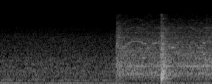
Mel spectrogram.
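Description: Workshop room tone: a steady low hum. A little over a second in it turns into a louder hiss, with a single short knock soon after.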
